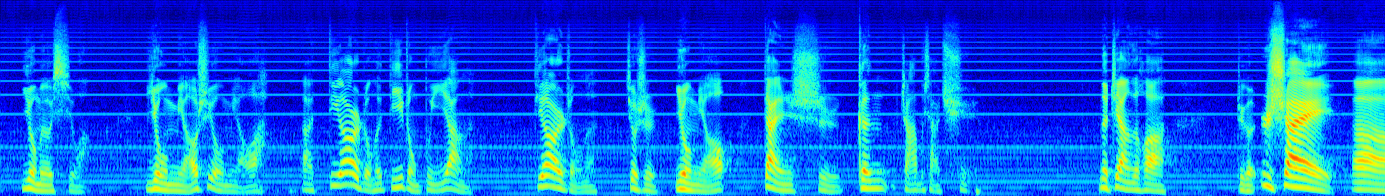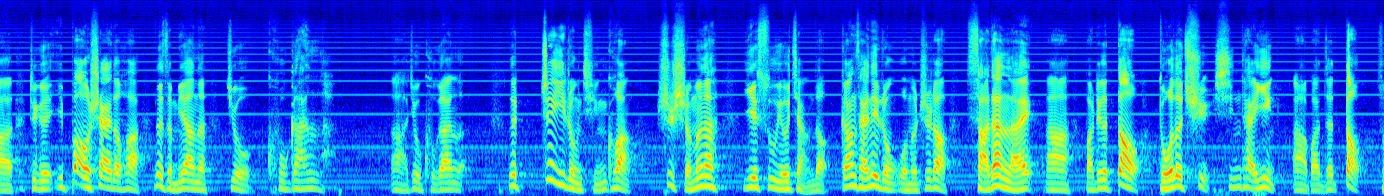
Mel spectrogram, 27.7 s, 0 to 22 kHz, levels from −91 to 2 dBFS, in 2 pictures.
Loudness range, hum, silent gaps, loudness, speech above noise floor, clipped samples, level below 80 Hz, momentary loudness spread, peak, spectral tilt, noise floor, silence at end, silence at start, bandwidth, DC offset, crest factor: 11 LU; none; none; -28 LUFS; 25 dB; under 0.1%; -70 dBFS; 18 LU; -4 dBFS; -3 dB/octave; -54 dBFS; 0 s; 0.2 s; over 20 kHz; under 0.1%; 26 dB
